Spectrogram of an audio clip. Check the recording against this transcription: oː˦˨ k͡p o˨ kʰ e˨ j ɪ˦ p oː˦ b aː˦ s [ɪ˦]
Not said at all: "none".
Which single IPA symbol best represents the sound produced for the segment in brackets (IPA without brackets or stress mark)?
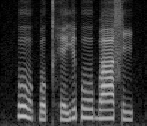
i˦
